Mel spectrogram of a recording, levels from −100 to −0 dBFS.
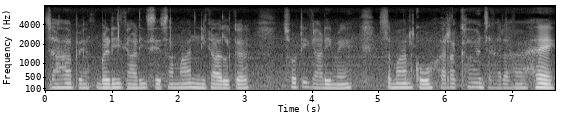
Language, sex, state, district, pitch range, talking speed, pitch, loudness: Hindi, male, Punjab, Kapurthala, 135-145 Hz, 135 wpm, 140 Hz, -23 LUFS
